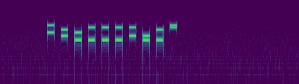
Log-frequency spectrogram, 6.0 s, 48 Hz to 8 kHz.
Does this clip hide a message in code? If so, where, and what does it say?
Yes: multi-frequency trunk signalling (R1, as on North American trunks) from 0.9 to 3.5 s, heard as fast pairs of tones, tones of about 140 ms. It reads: KP 52777814 ST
